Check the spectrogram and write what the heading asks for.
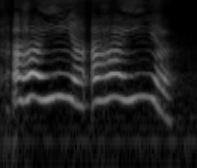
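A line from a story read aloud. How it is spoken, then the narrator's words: Anxious shout. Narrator (Portuguese): Cinco, que estivera todo o tempo olhando ansiosamente para o jardim, gritou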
